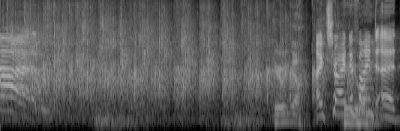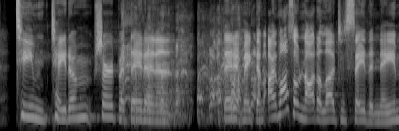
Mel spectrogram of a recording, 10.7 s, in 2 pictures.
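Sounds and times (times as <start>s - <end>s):
audience applause: 0.0s - 4.8s
speech: 3.6s - 10.6s
laughter: 7.0s - 9.0s.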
